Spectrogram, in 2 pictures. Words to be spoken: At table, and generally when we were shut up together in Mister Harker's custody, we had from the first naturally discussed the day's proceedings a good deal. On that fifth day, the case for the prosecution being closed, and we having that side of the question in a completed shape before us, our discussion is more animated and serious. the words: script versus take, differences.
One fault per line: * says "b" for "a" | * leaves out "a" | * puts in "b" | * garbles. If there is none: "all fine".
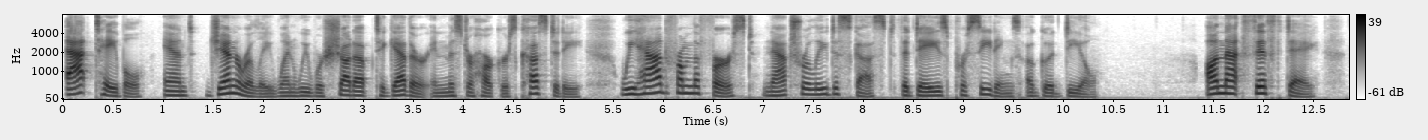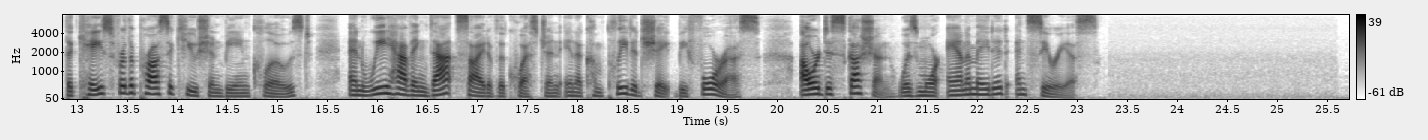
* says "was" for "is"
